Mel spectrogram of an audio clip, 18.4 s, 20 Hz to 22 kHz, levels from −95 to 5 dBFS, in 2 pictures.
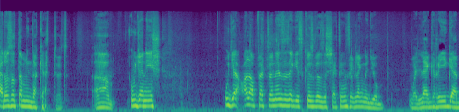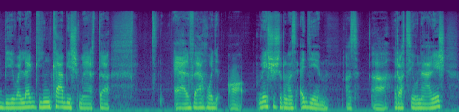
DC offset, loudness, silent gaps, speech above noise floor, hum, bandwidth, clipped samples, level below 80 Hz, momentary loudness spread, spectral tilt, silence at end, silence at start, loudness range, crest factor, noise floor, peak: under 0.1%; -19 LUFS; none; 27 dB; none; 15.5 kHz; under 0.1%; -44 dBFS; 15 LU; -5 dB/octave; 0.05 s; 0 s; 4 LU; 14 dB; -45 dBFS; -6 dBFS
